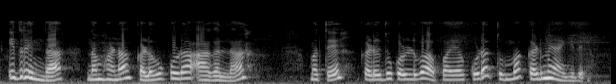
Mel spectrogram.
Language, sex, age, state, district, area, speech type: Kannada, female, 30-45, Karnataka, Shimoga, rural, spontaneous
